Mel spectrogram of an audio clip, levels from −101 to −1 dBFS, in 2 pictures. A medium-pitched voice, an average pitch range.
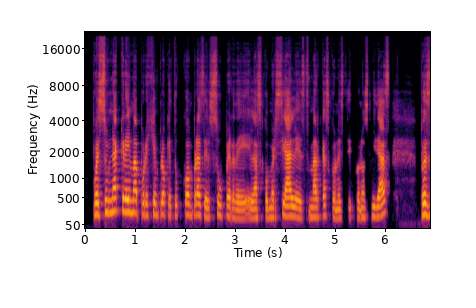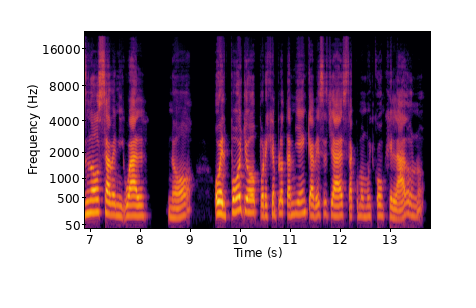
Yes: medium, 180 Hz; average, 3.8 semitones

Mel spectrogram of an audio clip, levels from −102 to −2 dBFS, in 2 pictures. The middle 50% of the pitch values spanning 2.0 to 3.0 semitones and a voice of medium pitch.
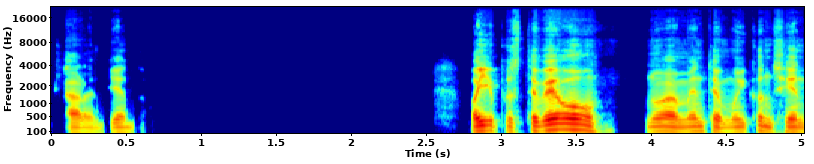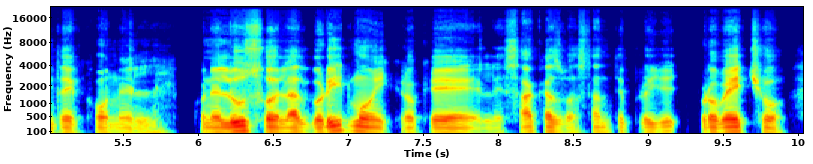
No: narrow, 2.4 semitones; very low, 95 Hz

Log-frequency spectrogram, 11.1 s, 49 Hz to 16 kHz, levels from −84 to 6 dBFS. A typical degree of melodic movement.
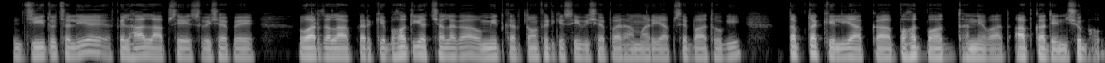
No: narrow, 1.9 semitones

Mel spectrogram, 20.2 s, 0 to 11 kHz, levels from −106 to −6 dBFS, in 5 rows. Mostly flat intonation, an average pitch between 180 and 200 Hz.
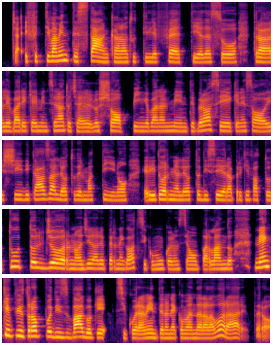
Yes: narrow, 2.1 semitones; medium, 185 Hz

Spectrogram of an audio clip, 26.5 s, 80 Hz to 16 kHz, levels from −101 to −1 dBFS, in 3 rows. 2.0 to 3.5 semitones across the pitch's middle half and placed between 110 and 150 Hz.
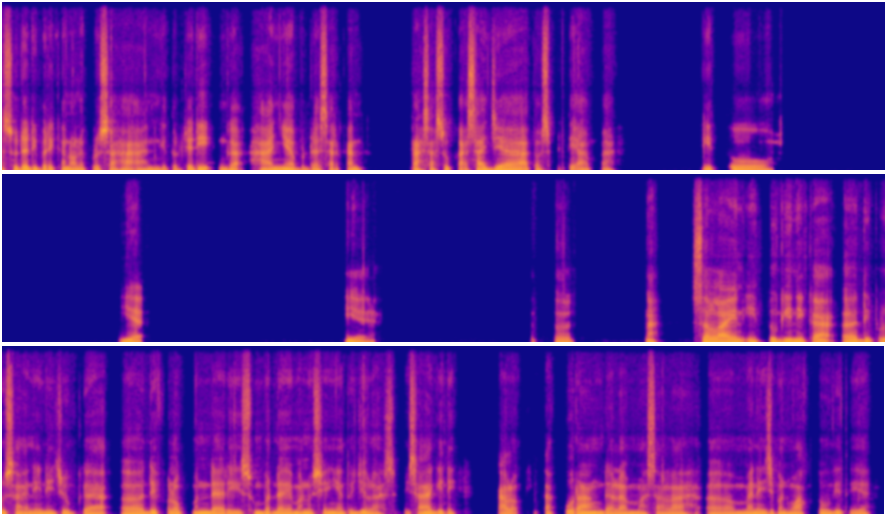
Yes: narrow, 2.6 semitones; medium, 140 Hz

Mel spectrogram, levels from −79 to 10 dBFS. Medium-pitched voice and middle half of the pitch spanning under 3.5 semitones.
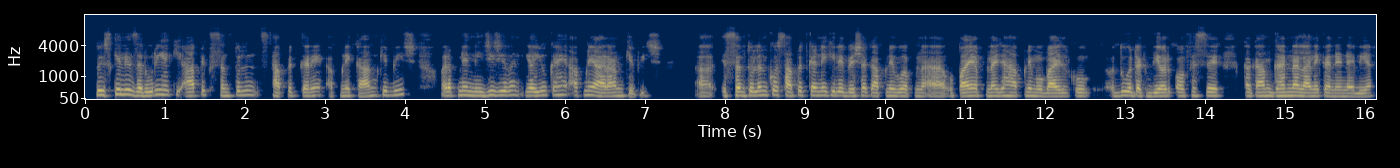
Yes: medium, 160 Hz; average, 2.9 semitones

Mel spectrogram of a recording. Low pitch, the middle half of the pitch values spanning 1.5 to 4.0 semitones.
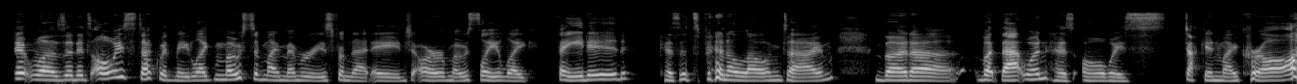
No: high, 190 Hz; average, 3.4 semitones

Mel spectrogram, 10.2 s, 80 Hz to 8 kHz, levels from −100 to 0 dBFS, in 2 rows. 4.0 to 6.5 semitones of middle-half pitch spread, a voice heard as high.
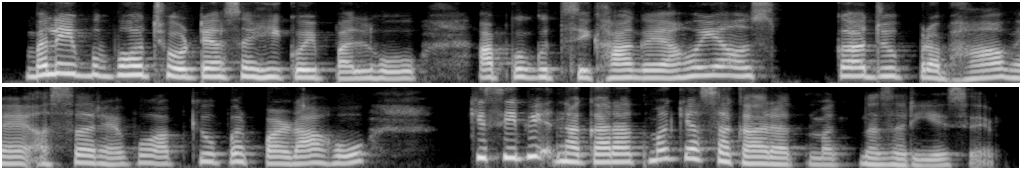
Yes: average, 4.7 semitones; high, 235 Hz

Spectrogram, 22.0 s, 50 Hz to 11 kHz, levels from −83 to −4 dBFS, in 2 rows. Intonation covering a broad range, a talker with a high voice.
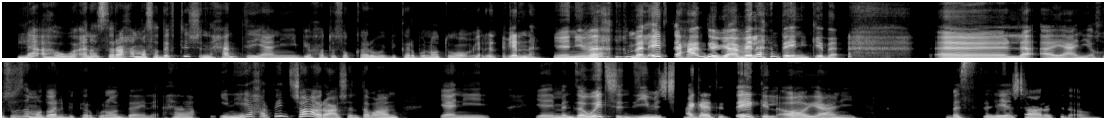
Yes: wide, 5.7 semitones; high, 230 Hz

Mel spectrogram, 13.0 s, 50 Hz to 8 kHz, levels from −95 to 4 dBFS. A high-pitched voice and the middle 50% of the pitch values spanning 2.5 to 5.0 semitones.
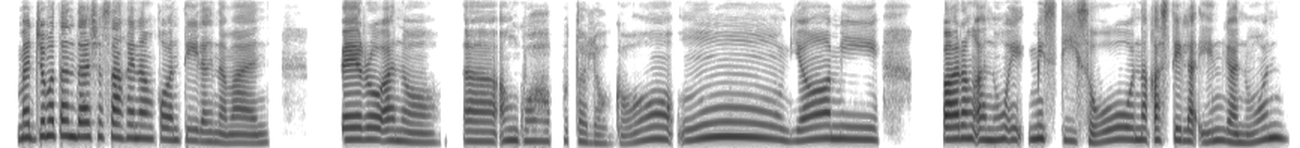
Yes: high, 225 Hz; average, 4.0 semitones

